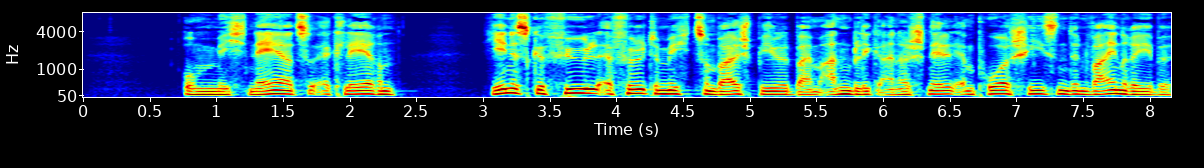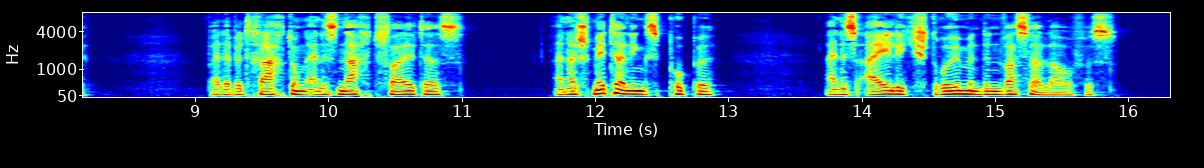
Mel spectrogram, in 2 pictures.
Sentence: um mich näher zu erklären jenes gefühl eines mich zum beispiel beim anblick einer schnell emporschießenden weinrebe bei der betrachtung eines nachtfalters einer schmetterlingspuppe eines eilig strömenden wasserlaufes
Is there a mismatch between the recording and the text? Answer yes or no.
yes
